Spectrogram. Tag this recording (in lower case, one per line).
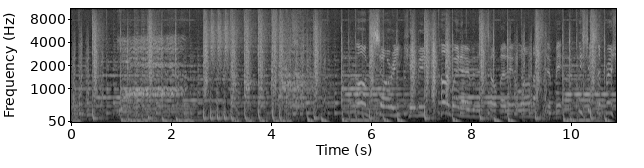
rapping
